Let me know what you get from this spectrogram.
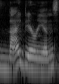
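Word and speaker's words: cnidarians: percent are the sponges naidarians that c is silent in cydarians right here i just you can't see it anymore but the c is silent ekinoderms and then other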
